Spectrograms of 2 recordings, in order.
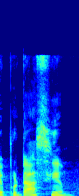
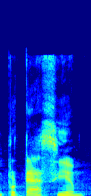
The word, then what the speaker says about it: पोटेशियम: पोटेशियम भी अंग्रेज़ी में कह सकते हैं, लेकिन अगर आपकी प्रोनाउंसिएशन नहीं सही, आप कहेंगे पोटासियम, लेकिन क्या है रियल इसकी प्रोनाउंसिएशन? पोटेशियम।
